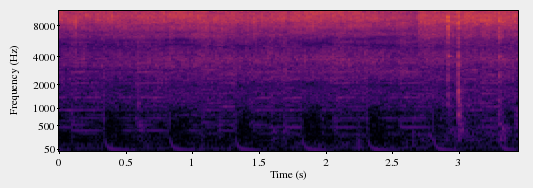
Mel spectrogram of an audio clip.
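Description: Chicken pieces frying and browning in a pan while cooking chicken vegetable noodles, a loud continuous sizzle with a repeated rhythmic scraping of a spatula stirring, close up, with no talking.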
